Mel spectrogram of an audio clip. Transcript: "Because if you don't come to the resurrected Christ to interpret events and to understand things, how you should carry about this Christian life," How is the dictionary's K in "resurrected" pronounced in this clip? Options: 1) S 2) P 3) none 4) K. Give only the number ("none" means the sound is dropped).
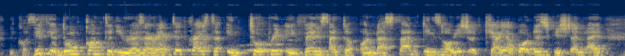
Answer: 4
